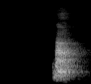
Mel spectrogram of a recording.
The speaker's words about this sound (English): I have a Pomeranian and he, any time a car goes by, he barks. It's so annoying.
